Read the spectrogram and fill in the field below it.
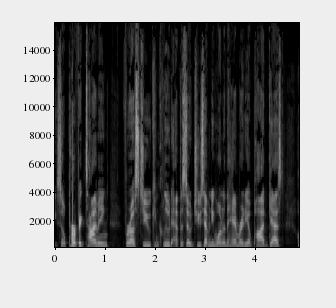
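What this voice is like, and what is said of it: Slightly raspy voice. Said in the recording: “I'm now, just as we're wrapping this up, getting a little raspy.”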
